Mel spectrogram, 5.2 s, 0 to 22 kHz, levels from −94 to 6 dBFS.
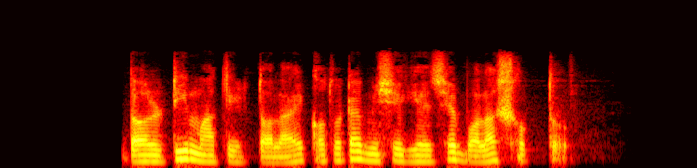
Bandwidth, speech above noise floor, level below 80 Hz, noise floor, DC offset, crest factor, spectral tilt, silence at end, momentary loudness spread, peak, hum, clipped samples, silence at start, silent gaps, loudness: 7.2 kHz; over 70 dB; -56 dBFS; under -90 dBFS; under 0.1%; 18 dB; -6 dB/octave; 1 s; 9 LU; -4 dBFS; none; under 0.1%; 1 s; none; -20 LUFS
